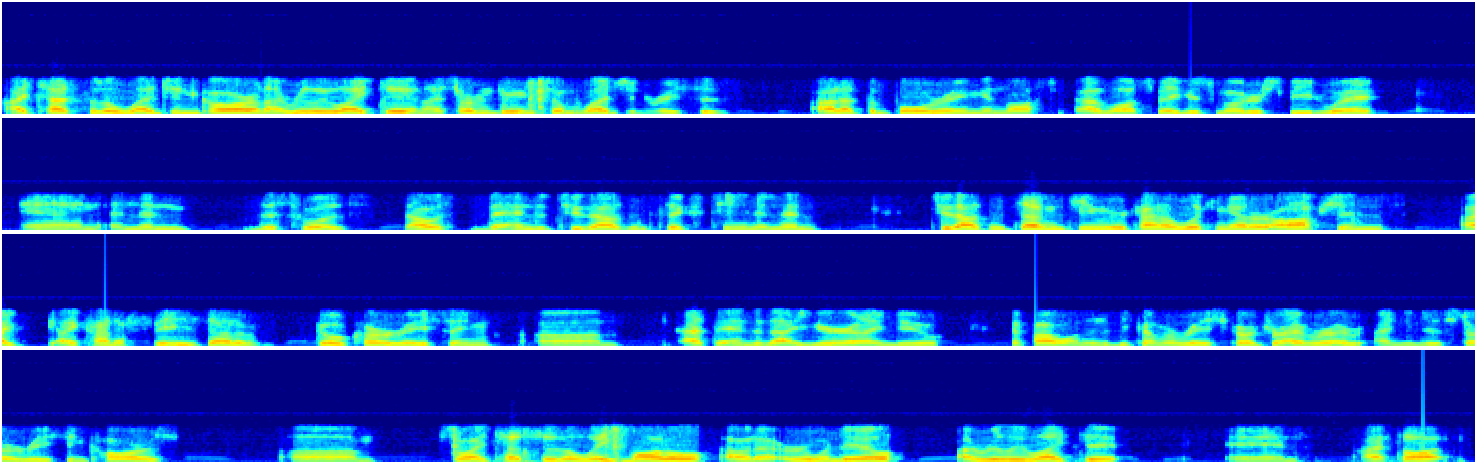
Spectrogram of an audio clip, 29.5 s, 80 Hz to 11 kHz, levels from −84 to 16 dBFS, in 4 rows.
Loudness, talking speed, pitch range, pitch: -21 LUFS, 210 wpm, 90-105 Hz, 95 Hz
